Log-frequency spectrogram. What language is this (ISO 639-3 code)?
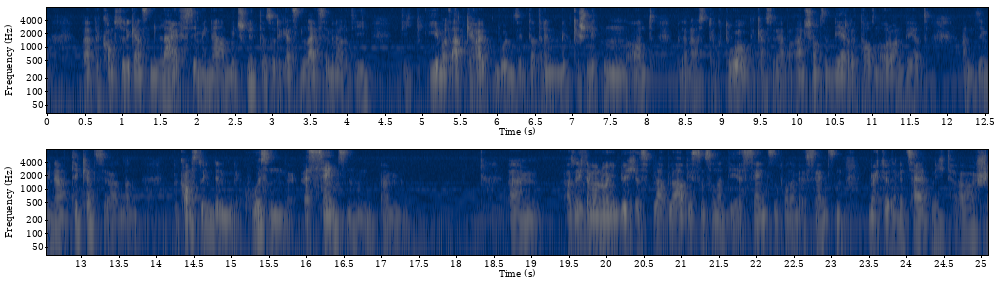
deu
